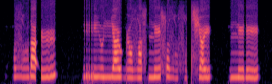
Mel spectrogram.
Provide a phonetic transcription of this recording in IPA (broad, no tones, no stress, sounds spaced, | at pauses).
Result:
zˤ e̤ ɾ a ʔ ʏː | r iː ʊ̯ ɲ a ʊ̯ ɡ a zˤ a ɬ n e ɬ ʏ zˤ a̤ sˤ e̤ tˤ ɕ e | n e ɾ e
